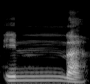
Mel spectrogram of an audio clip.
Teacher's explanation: নুনের উপরে তাসদিদ ওয়াজিব গুন্না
